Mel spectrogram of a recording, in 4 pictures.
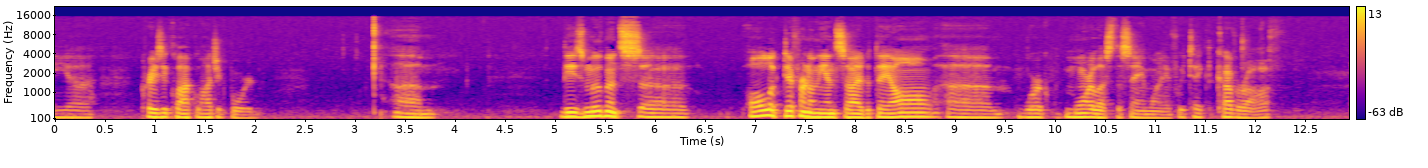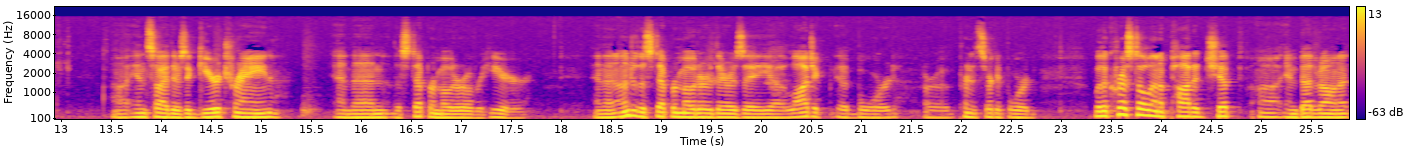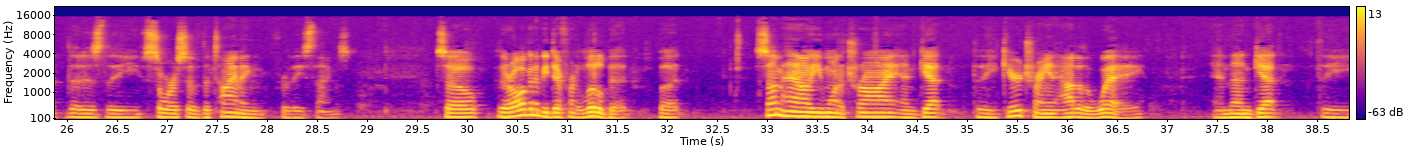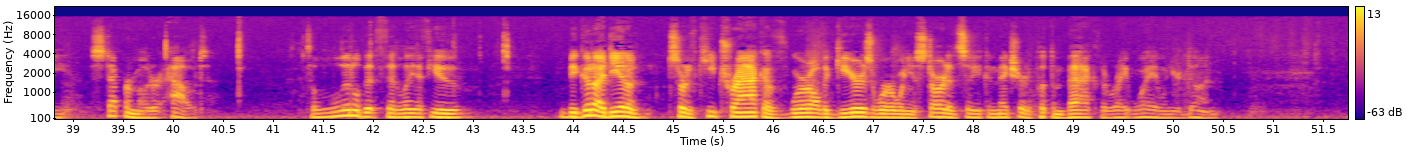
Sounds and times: Speech: 0:00.0 - 0:02.1, 0:03.2 - 0:03.9, 0:05.0 - 0:12.3, 0:13.5 - 0:17.7, 0:18.3 - 0:28.9, 0:29.7 - 0:32.2, 0:32.9 - 0:36.8, 0:37.4 - 0:40.4, 0:41.4 - 0:43.0, 0:43.9 - 0:50.5.

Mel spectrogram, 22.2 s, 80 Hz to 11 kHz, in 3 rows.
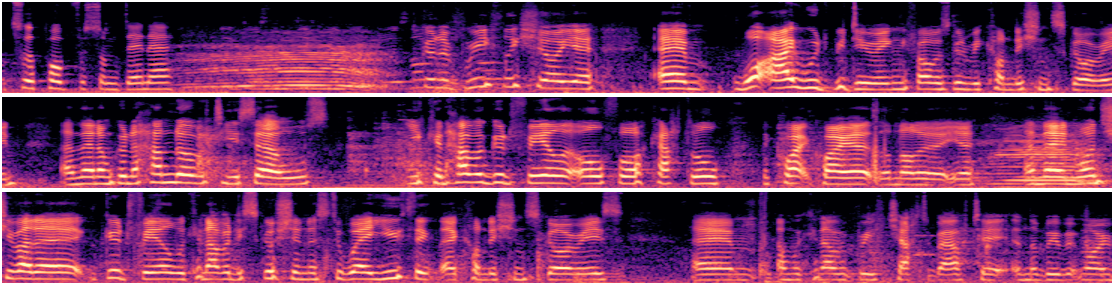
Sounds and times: Speech: 0:02.0 - 0:22.2.

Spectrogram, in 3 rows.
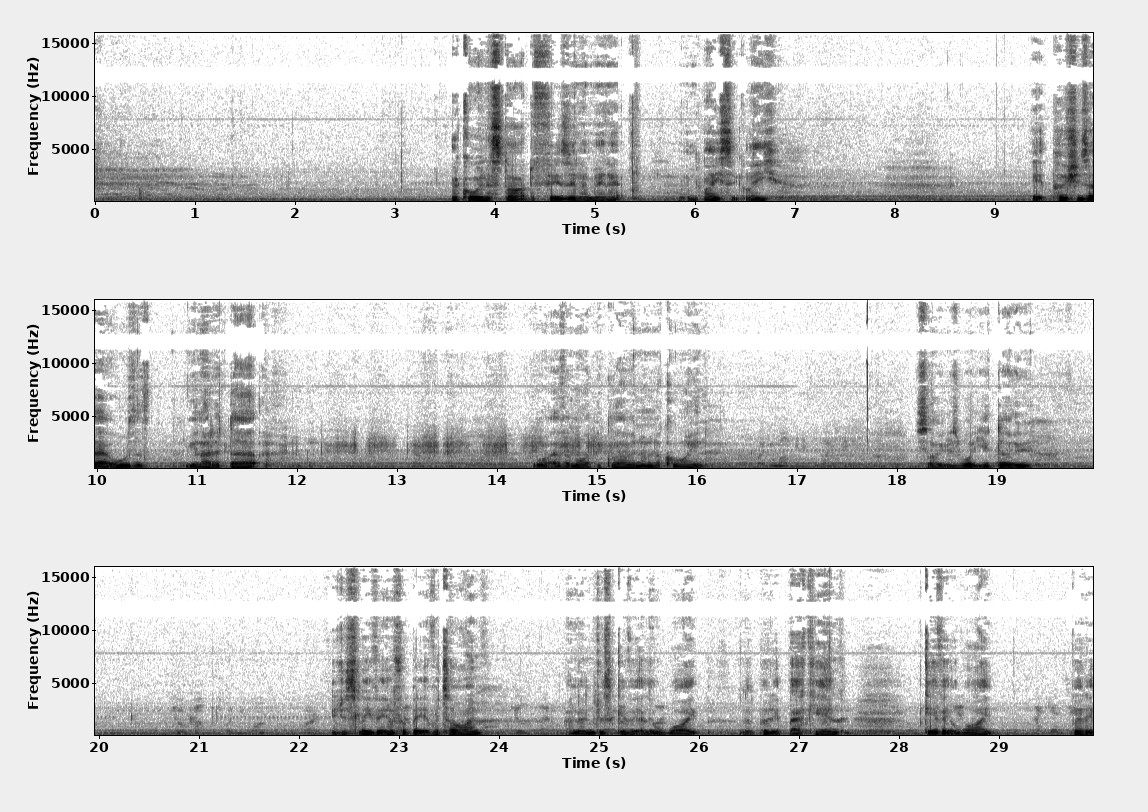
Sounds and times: Speech: 0:03.6 - 0:06.9, 0:09.4 - 0:11.8, 0:14.4 - 0:17.6, 0:18.2 - 0:19.4, 0:20.7 - 0:27.5, 0:28.2 - 0:29.9.

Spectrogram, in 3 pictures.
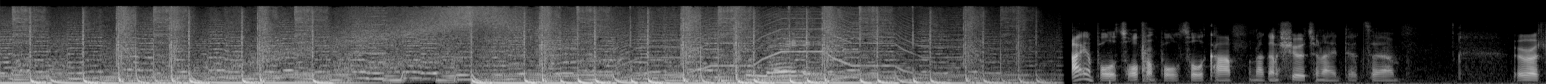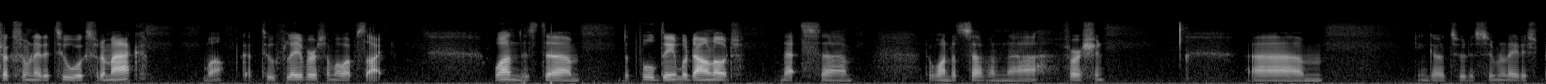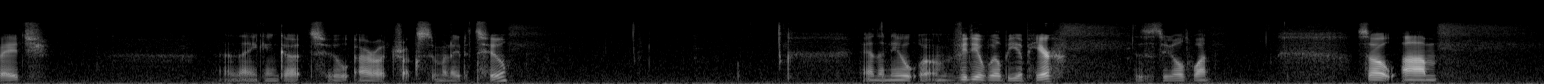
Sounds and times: Speech: 0:07.4 - 0:08.4, 0:10.7 - 0:14.0, 0:15.2 - 0:16.9, 0:17.5 - 0:19.3, 0:20.4 - 0:24.0, 0:24.8 - 0:26.5, 0:28.0 - 0:28.7, 0:29.6 - 0:31.4, 0:33.1 - 0:36.0, 0:39.6 - 0:41.6, 0:42.3 - 0:43.0, 0:44.5 - 0:45.3.

